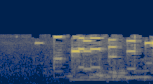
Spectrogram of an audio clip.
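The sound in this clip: Telephone dialing tones as a caller places a call from a second line: a quick run of short electronic beeps at differing pitches, one held longer, heard alone without talk.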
